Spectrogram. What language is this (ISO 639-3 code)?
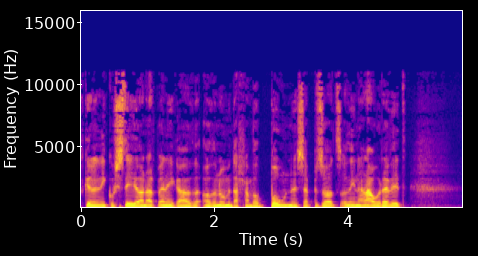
cym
